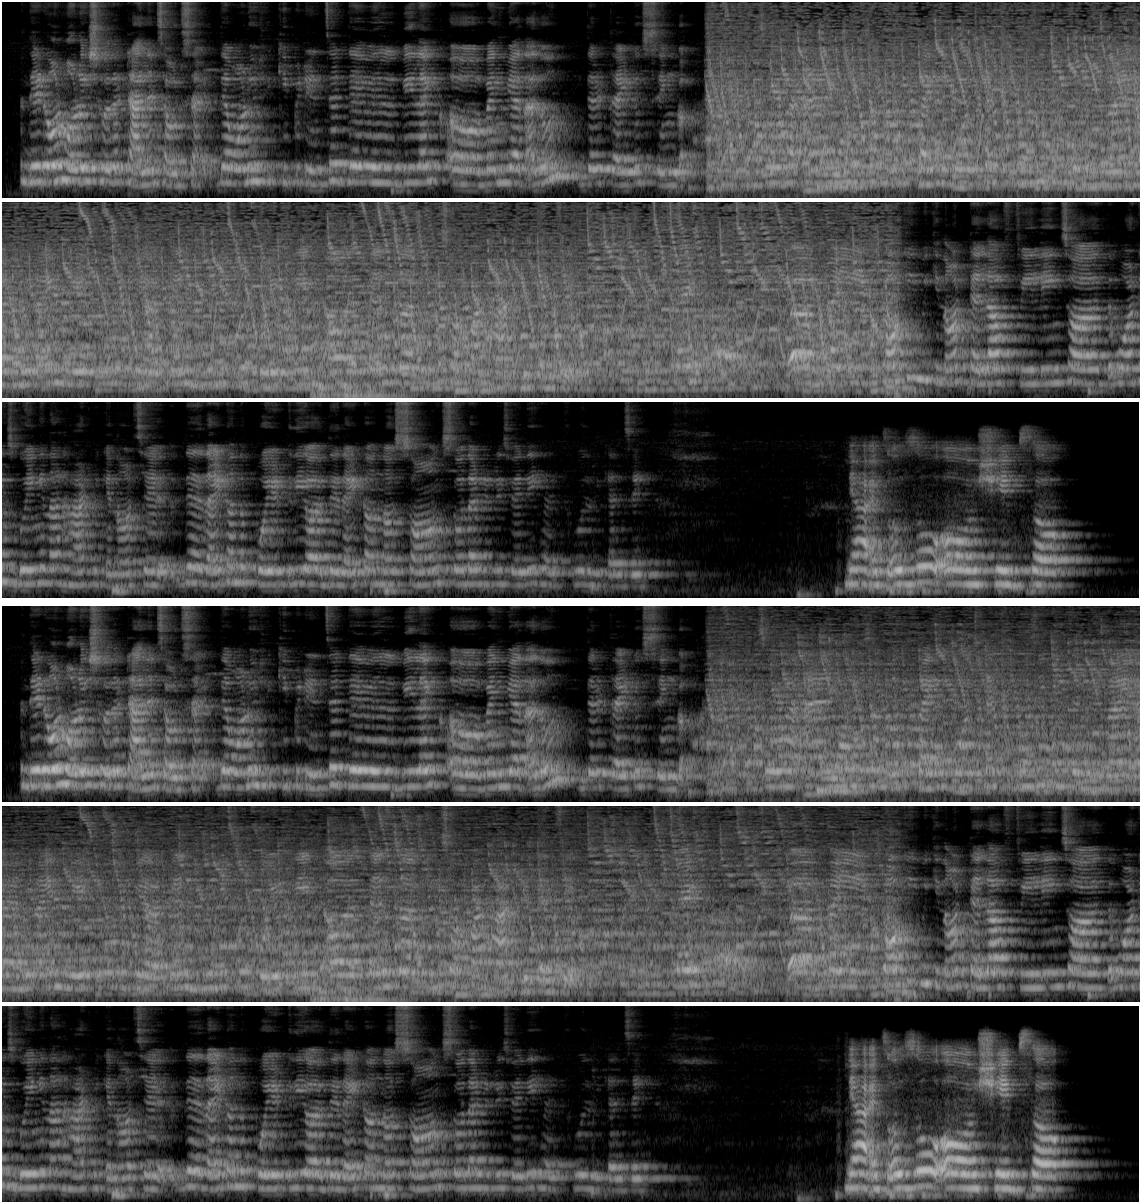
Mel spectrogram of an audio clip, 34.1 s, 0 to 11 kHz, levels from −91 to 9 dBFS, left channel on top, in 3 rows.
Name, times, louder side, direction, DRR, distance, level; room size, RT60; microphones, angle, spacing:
voice 1, 0.2-6.9 7.1-17.1 17.4-17.5 18.1-29.2, equal, 5° left, 2 dB, 0.9 m, -33 dB
sound 1, 7.0-20.4, left 5 dB, 60° left, 0.6 m, -33 dB
voice 2, 8.1-8.7 23.9-24.0 31.2-33.3, right 4 dB, 30° right, 11 dB, 0.5 m, -27 dB
7.5 x 6.2 x 3.9 m, 0.85 s
head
